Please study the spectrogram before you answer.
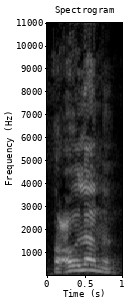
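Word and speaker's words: עולם: Troisième ligne, rolam.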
